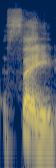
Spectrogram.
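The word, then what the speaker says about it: Sade: know country is here saved s-a-d-e that's the way my country is that's the way i see it that's where i'm pronouncing so she wanted to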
